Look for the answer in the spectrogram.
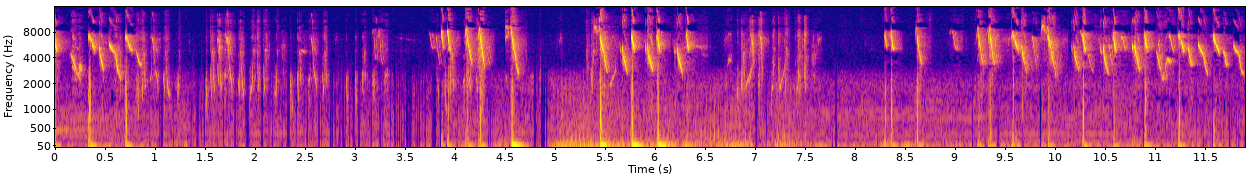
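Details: Saffron finch singing free, recorded live: bursts of high, sharp descending chirps and trills repeated in rapid runs, with brief pauses between phrases and a low background hum.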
